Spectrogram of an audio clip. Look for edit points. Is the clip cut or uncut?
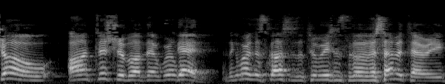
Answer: cut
